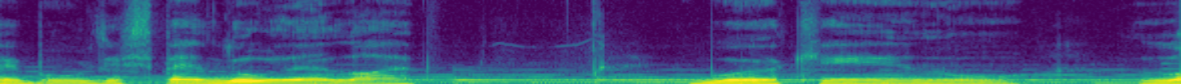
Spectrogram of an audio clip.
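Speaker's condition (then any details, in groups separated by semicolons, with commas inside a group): Motor neurone disease; affects arms, legs, tongue, progressive toward total paralysis; about two months since diagnosis, walking cautiously, stomach medication; tongue affected, limited talking, eating, swallowing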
